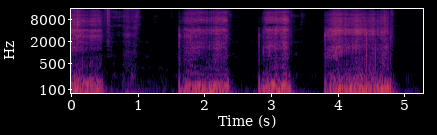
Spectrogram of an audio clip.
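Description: A steel dip pen nib scratches four long parallel strokes across rough, thick, textured cotton paper. Each stroke is a gritty, rasping scrape with a low rumble and a bright hiss, separated by short quiet pauses.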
